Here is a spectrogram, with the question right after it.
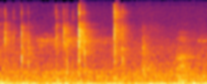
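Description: Quick keystrokes clatter on a computer keyboard as a city name is typed, bursts of several taps separated by short pauses, close and clear against faint room hiss.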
